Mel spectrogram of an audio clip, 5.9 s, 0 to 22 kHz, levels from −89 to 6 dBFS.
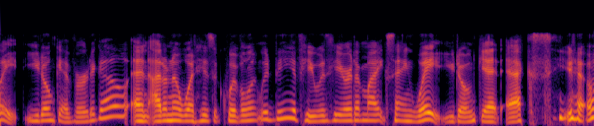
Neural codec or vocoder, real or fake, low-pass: none; real; 7.2 kHz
